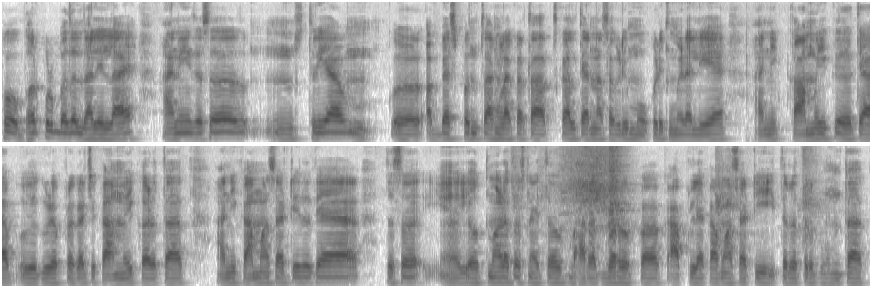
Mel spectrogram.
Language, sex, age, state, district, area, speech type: Marathi, male, 18-30, Maharashtra, Yavatmal, rural, spontaneous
